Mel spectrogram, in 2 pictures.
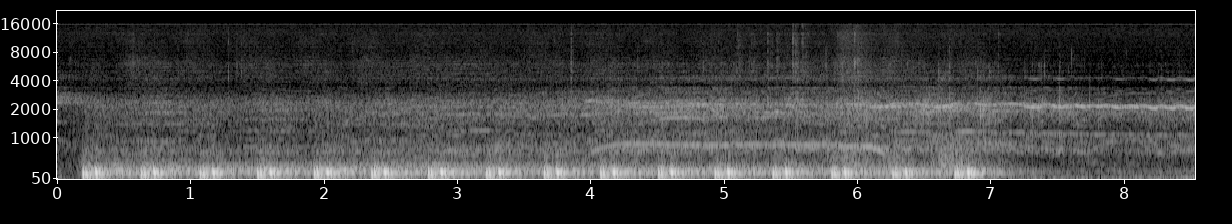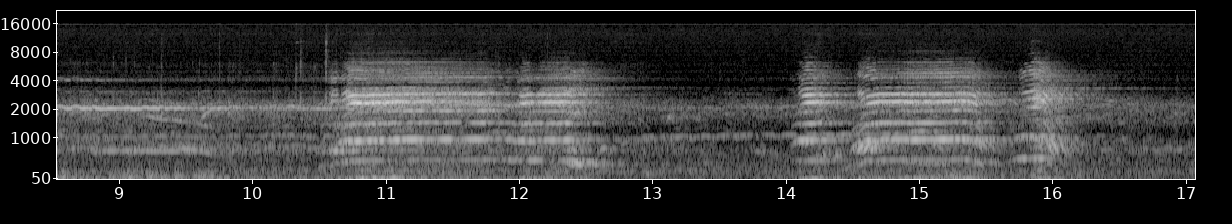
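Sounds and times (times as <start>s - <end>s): bass drum beating: 0.0s - 7.2s
military band marching music: 0.0s - 8.1s
shouted word of command: 14.0s - 16.3s.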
